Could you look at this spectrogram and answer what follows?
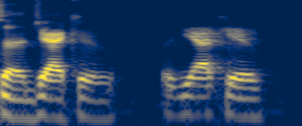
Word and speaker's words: Jakku: pronounce uh jakku or yaku is it yaku or jakku it's jakku it seems like a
